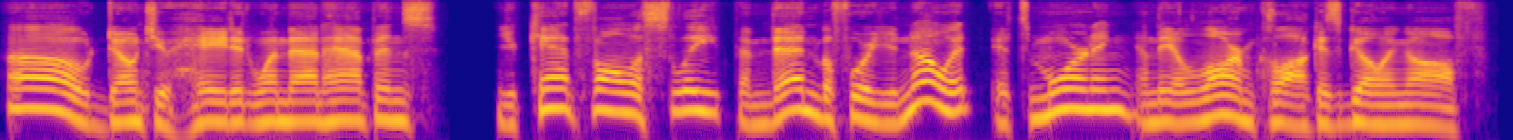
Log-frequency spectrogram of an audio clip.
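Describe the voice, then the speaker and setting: A woman's voice: deep voice, animated, moderate pace, few pauses, no room sound. A woman reading a scripted dialogue for language learners, asking questions as a sympathetic listener.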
